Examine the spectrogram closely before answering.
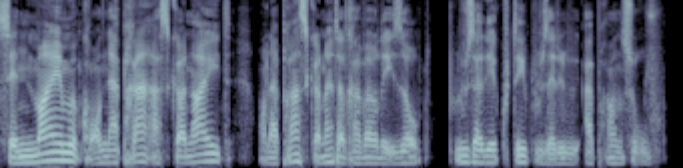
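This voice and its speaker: The sound is dry and close with no echo as a man speaks at medium pitch with a bright, sharp tone, ordinary pitch variation and a fairly quick pace. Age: young. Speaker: entrepreneur, agency co-owner. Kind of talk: casual interview.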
